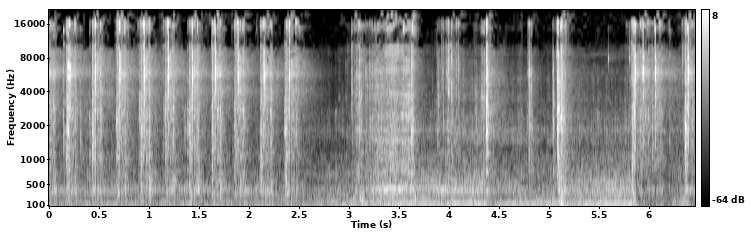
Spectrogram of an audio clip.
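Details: 1960s green Smith Corona Electra 120 electric typewriter demo: crisp, even keystrikes at a brisk steady pace over a faint motor hum, no dragging or skipped strikes; working normally.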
